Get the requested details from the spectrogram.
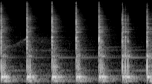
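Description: A metal wheel bearing cap (buddy bearing) on an RV camper's wheel hub is tapped back into place after cleaning, working around it. Seven sharp, solid knocks ring briefly with a pitch around 355 Hz. The solid sound shows the cap is fully seated.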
